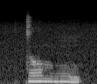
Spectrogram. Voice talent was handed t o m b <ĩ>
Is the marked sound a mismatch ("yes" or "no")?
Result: no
